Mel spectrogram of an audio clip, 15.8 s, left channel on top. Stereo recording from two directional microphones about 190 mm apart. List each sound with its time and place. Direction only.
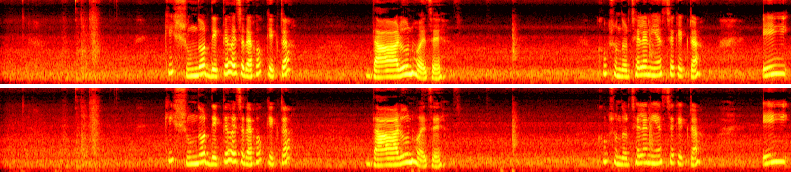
3.3 s a woman's voice: 20° left (ahead or behind)
7.4 s a woman's voice: 25° left (ahead or behind)
12.1 s a woman's voice: 20° left (ahead or behind)
15.2 s speech: 20° left (ahead or behind)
